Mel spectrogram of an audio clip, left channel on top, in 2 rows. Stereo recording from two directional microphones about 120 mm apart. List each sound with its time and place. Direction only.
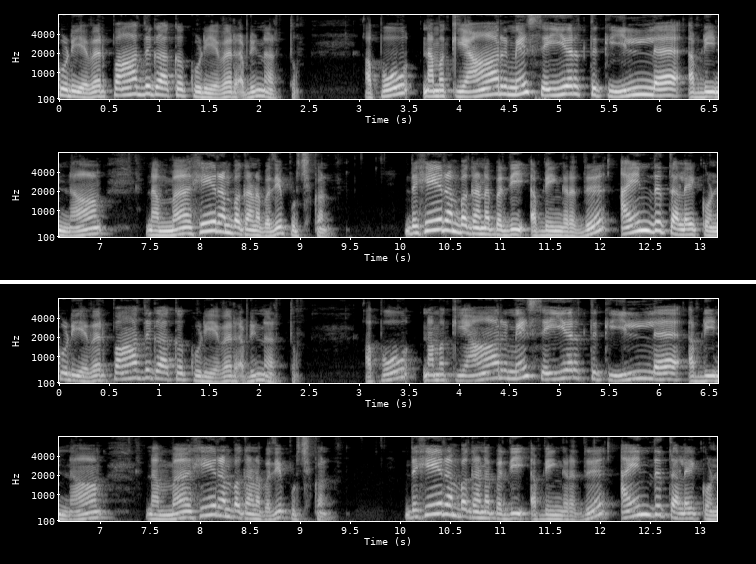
0.0 s a woman's voice: 35° left (ahead or behind)
3.7 s speech: 65° left (ahead or behind)
4.4 s a woman's voice: 40° left (ahead or behind)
